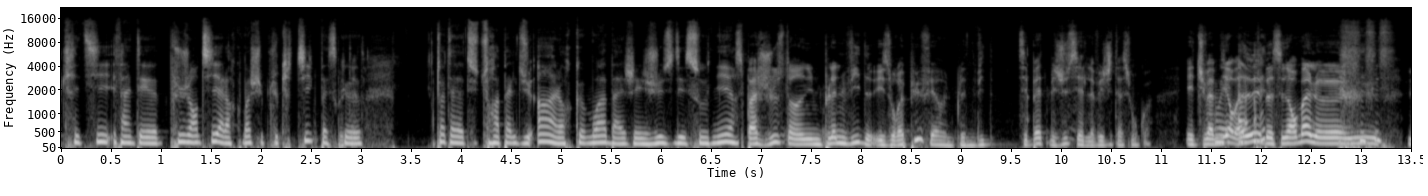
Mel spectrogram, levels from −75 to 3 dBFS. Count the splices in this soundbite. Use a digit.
2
